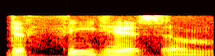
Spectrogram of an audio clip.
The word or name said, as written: defeatism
